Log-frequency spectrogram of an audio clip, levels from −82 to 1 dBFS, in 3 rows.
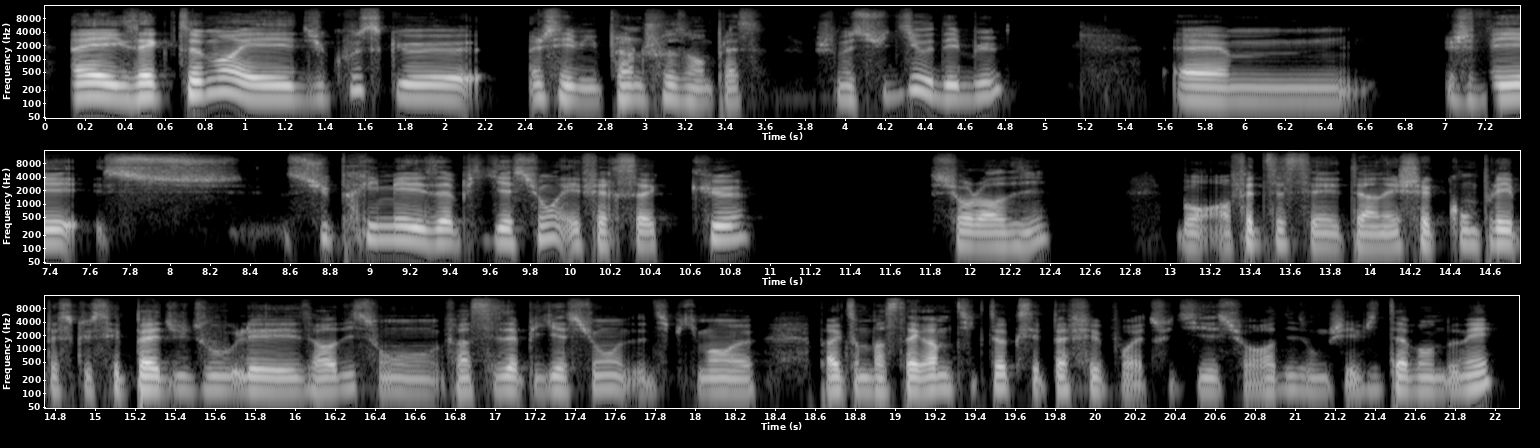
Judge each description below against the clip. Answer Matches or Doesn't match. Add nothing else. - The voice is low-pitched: Matches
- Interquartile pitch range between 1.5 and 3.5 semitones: Matches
